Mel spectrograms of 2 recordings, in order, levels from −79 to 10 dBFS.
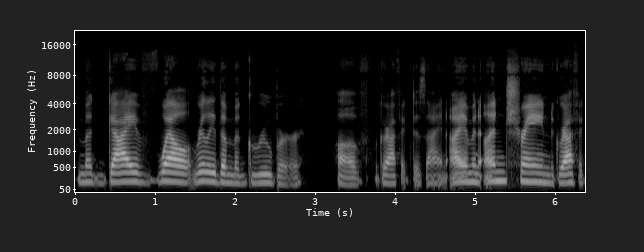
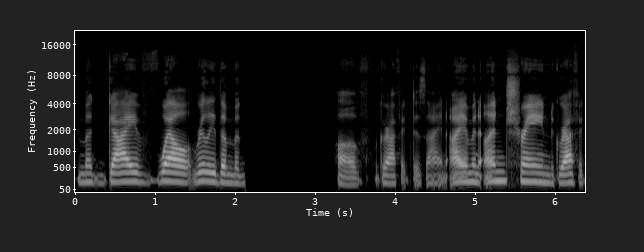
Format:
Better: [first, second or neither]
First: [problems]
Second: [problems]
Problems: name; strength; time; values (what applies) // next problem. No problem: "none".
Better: first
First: none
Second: audio cutting out; at 2 s for 1 s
